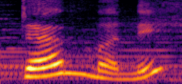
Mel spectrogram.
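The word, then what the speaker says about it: damn: এম এন ড্যাম ড্যামেও এনটা silent উচ্চারণ হবে না ড্যাম মানে অভিশাপ বা অভিযোগ হি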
